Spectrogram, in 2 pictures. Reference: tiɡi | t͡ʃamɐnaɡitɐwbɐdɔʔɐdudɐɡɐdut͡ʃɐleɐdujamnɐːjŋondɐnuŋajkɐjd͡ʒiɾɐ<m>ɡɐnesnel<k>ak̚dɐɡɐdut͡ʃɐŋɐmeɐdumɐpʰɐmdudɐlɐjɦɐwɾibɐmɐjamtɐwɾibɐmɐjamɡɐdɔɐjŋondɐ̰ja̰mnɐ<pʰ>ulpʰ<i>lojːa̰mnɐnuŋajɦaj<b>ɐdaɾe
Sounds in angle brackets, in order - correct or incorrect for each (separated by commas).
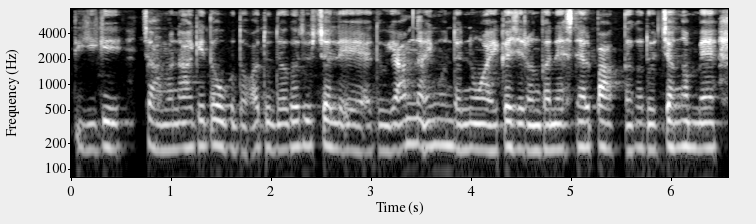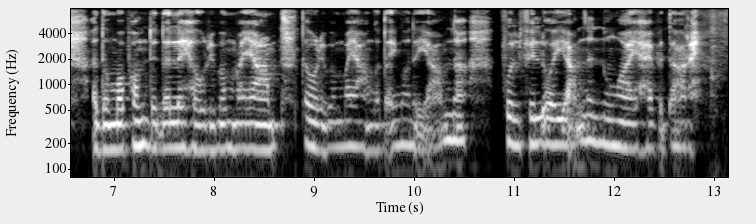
incorrect, incorrect, correct, correct, correct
